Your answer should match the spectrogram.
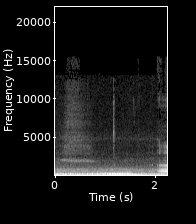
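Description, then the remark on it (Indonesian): Steady low rumble of car and motorcycle engines idling and revving in a traffic jam, with a throbbing pulse and a brief higher tone near the end. “kita kena macet nih.”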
